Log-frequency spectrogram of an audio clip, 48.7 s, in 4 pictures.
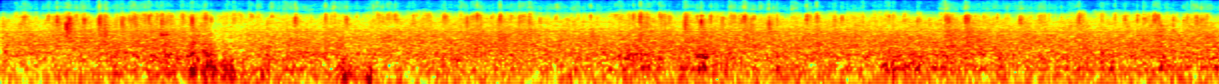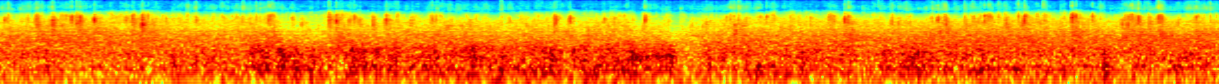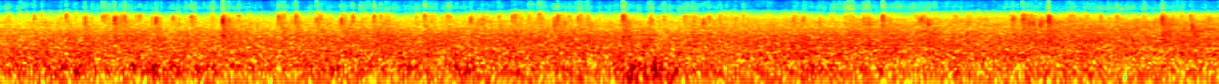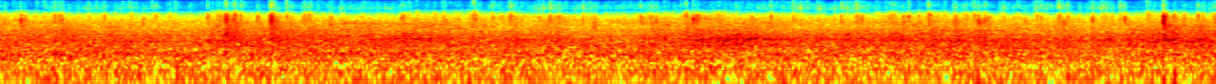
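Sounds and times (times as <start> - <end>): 
rain: 0.0 - 48.7.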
